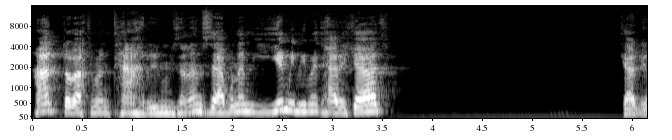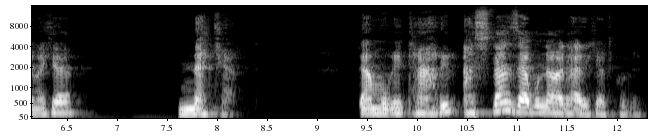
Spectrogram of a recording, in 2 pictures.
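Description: A man's voice: high voice, pauses often, fairly bright tone. A man teaching Quran recitation in a class, explaining step by step and often checking that his students have followed.

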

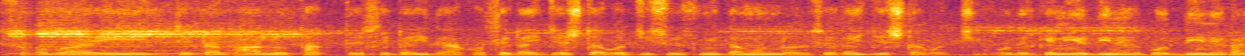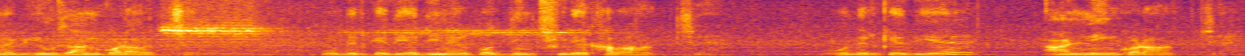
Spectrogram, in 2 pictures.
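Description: A man's voice: mid-range voice, fairly quick. A man hosting a live stream, reading out viewers' comments and answering them in a casual way. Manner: soft and hushed, later loud and excited. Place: indoors near another room. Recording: noisy live stream audio.

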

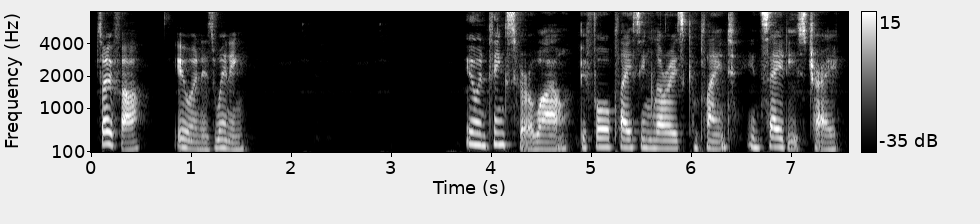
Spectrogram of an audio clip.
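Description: Calm woman storyteller, low voice. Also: normal speed, creaky, long pauses. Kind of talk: scripted narration.

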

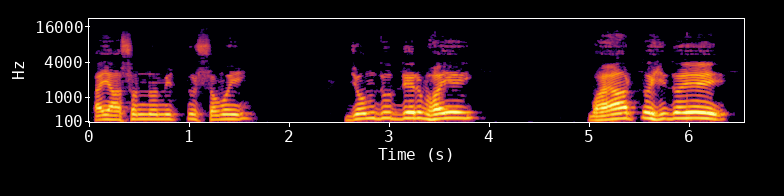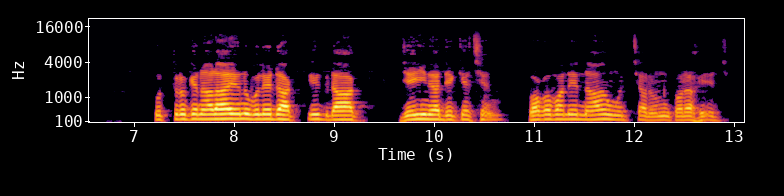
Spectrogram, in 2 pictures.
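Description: A man with a high, warm voice reads devotional scripture and explains it, speaking unhurriedly with frequent pauses. He often repeats and rephrases his points, and the recording sounds dull and lo-fi.

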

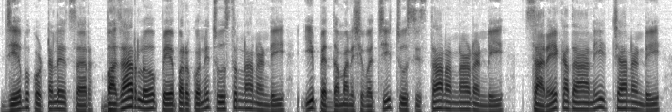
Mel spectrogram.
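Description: A man voicing an angry male passerby complaining loudly to the police. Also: medium pitch, moderate pace, no room sound, lightly acted. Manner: loud and complaining.

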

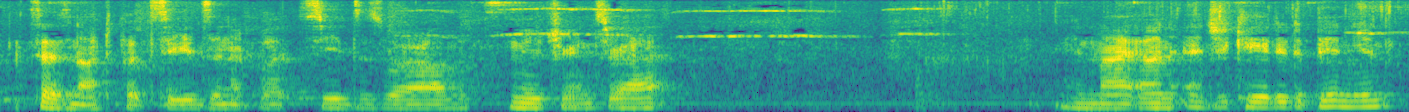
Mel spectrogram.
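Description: A man in his thirties filming a casual home cooking vlog in his kitchen, talking in an offhand, self-mocking deadpan. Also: medium pitch, moderate pace, slight background noise. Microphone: phone camera held at arm's length.

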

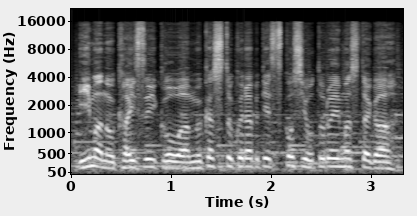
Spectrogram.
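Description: A man's voice: high voice, fairly even intonation, moderate pace, natural voice. A man voicing a humble, very polite shopkeeper in a game, speaking in formal shop courtesy. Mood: earnest. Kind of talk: Japanese game dub. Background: game music.

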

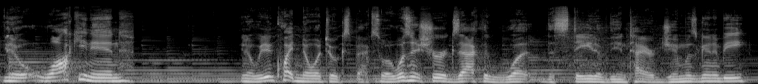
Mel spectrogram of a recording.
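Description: A man's voice: mid-range voice, moderate pace. A man talking casually and keenly about upgrading a gym. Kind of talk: documentary interview. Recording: background music under the voice.

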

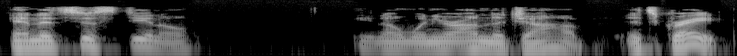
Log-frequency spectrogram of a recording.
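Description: A man's voice: medium pitch, normal speed, dry recording, muffled recording. A man co-hosting a home improvement talk show, chatting casually in an easygoing, rambling way. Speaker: co-host. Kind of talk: casual chat.

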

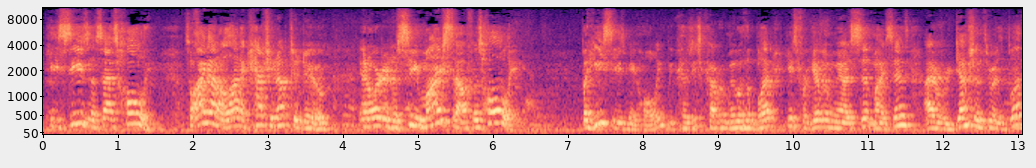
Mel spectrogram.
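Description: This middle-aged church conference preacher has a high voice with lively intonation, and he reads scripture and preaches in a halting, mildly nervous way, often self-correcting and seeking amens. On the indoor church hall stage, a far camera records his stand microphone, making the audio roomy and distant with faint noise.

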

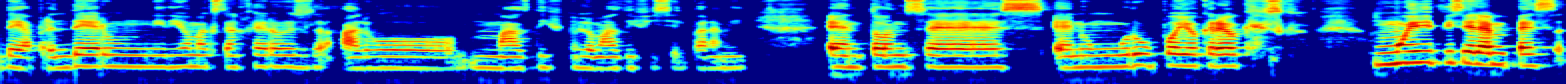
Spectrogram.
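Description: A woman's voice: mid-range voice, a little mellow. Ukrainian woman with a Mexican Spanish accent. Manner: chatty, laughs often, restarts mid-word. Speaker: guest. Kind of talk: casual interview chat.

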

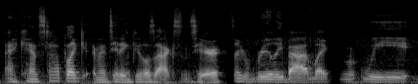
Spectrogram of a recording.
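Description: A man's voice: fairly low pitch, brisk, vocal fry. Chatty young American guy vlogging. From United States. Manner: chatty, lots of "like" fillers. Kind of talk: casual travel vlog. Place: outdoors on city streets and in a hotel room. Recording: noisy street background.

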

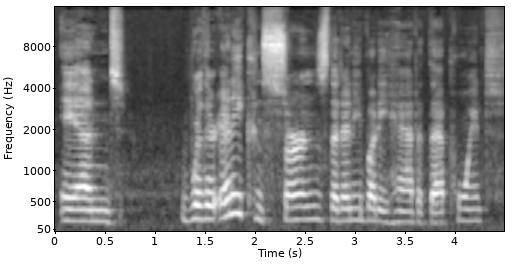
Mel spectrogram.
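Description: A middle-aged woman hosts a local cable talk show from a small TV studio with a curtain backdrop, introducing guests with plenty of ums and restarts. She wears a lapel mic and speaks at a measured pace in a mid-range voice with a dark tone.

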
